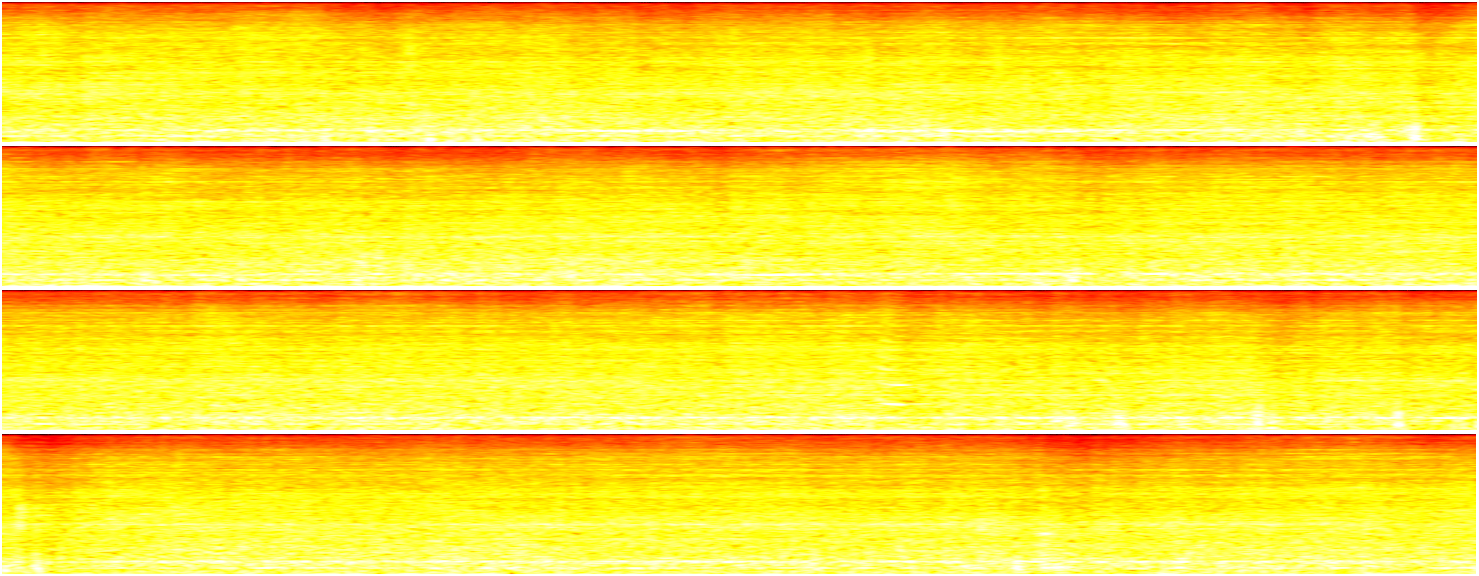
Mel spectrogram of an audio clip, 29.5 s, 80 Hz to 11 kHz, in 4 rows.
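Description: Cat 345CL hydraulic excavator and a second excavator working in blasted rock: a steady, loud diesel-engine and hydraulic drone with a constant hum under load, and a few brief knocks.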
